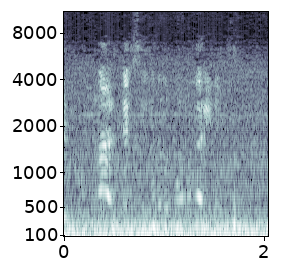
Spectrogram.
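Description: Steady low rumble of a car's engine and road noise heard inside the cabin, with faint snatches of people talking.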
